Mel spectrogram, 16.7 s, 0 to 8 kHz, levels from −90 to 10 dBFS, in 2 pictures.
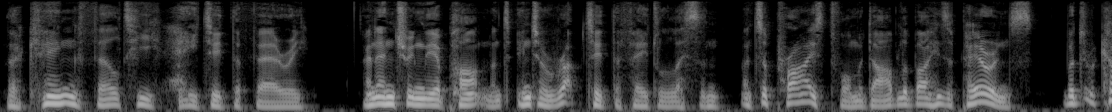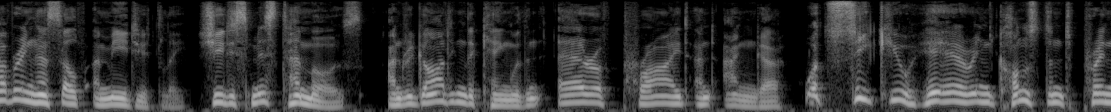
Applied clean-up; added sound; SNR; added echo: none; none; none; none.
